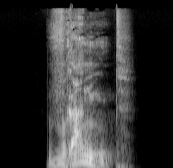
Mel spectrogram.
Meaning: second-person plural preterite of wringen
- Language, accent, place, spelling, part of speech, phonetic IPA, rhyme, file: German, Germany, Berlin, wrangt, verb, [vʁaŋt], -aŋt, De-wrangt.ogg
